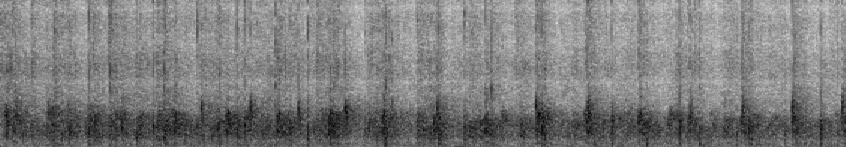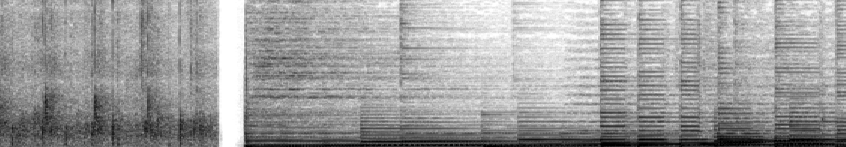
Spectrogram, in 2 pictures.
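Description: A church congregation bursts into loud sustained applause and cheering for several seconds, then it cuts abruptly to music.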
